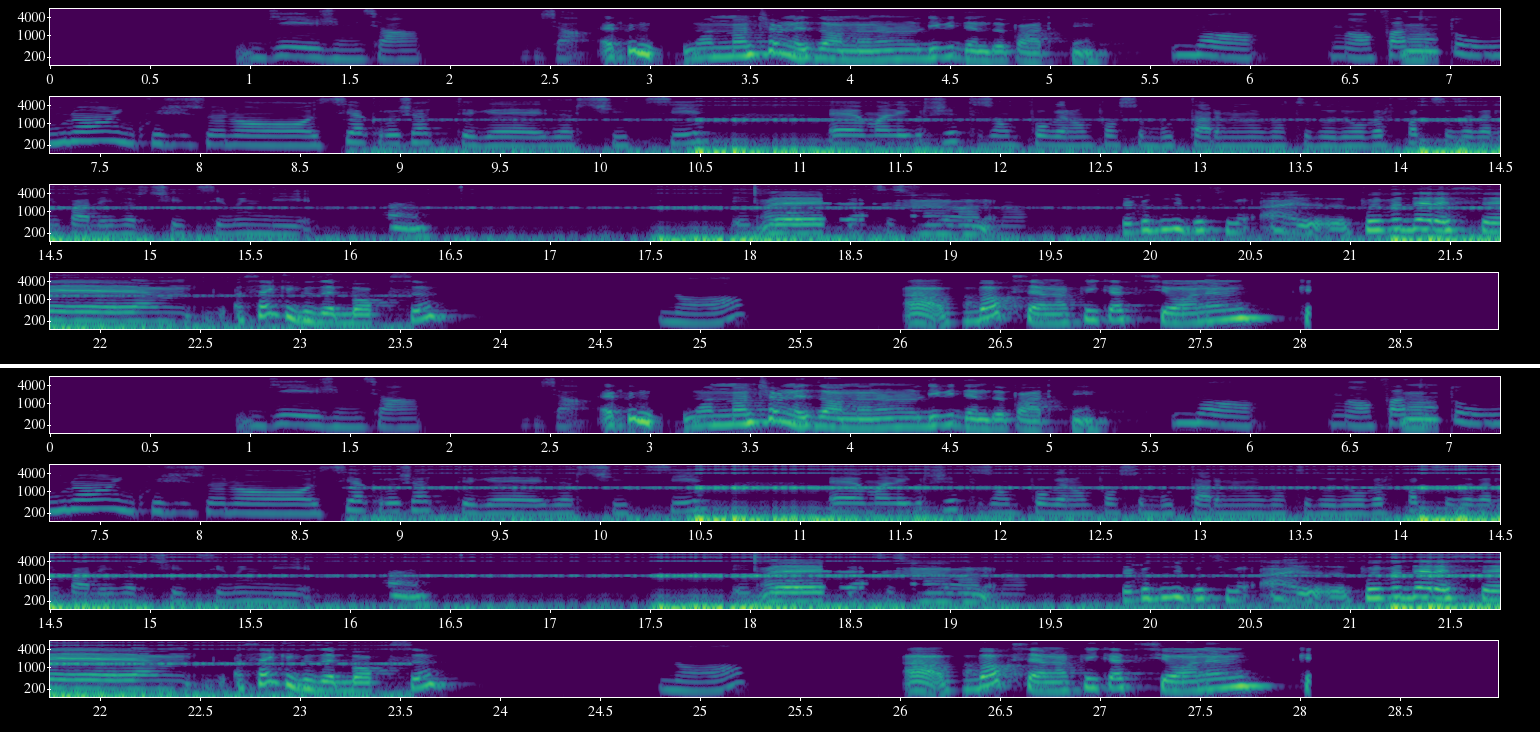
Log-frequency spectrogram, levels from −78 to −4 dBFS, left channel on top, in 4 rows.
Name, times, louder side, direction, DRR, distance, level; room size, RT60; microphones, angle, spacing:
voice 1, 0.9-1.9 2.4-2.7 5.6-6.1 6.4-15.8 17.9-19.4 24.8-25.2, left 1 dB, 10° left, 3.3 m, -48 dB
voice 2, 2.7-5.3 6.8-6.9 16.2-16.4 18.0-19.2 19.9-23.8 26.0-28.1, right 1 dB, 15° right, 2.1 m, -36 dB
sound 1, 8.7-23.6, right 3 dB, 50° right, 0.5 m, -23 dB
head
